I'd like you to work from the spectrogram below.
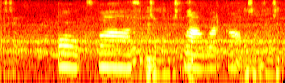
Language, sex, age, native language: Icelandic, female, 9, Icelandic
